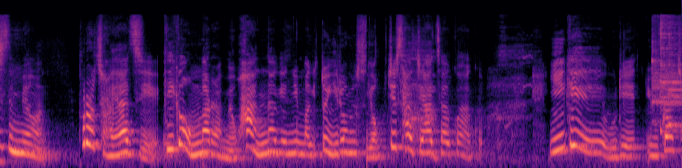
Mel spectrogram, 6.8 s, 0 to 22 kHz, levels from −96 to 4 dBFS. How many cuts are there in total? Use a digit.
2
